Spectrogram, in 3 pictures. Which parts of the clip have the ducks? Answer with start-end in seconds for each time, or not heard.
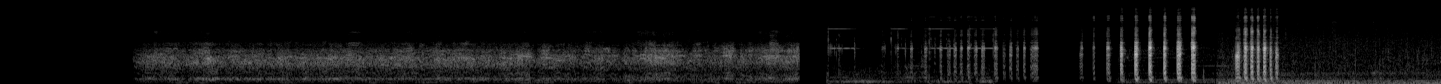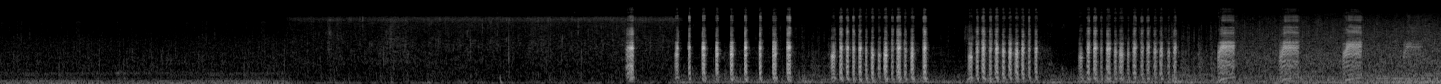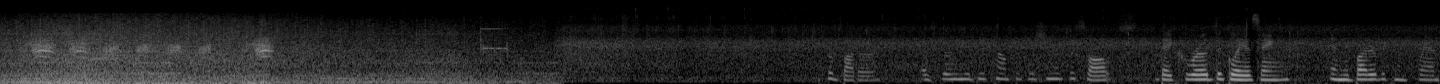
1.3-12.8, 20.6-31.6.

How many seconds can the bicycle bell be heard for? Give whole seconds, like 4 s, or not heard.
2 s.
